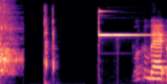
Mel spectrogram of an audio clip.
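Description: Two quick mouse-style clicks followed by a clear, high bell-like ding held for well under a second: the click-and-chime sound effect of an animated subscribe button.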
